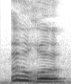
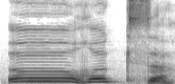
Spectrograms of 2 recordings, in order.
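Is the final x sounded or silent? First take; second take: silent; sounded. First: The final x is silent. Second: The final x is pronounced as a sound. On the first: The speaker calls it right. "la lettre X ne se prononce pas" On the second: The speaker calls it wrong. "Non plus"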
